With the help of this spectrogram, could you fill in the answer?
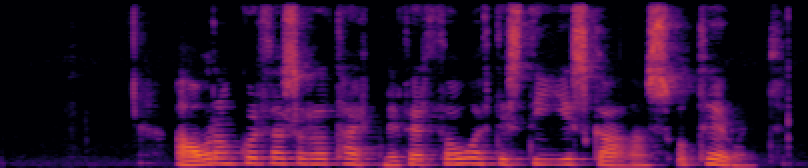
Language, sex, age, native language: Icelandic, female, 50-59, Icelandic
